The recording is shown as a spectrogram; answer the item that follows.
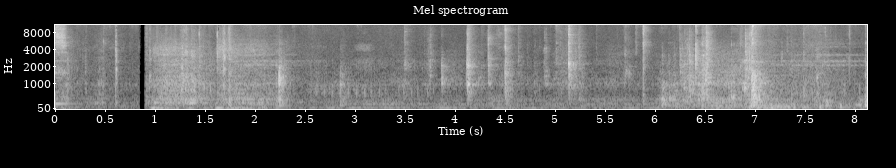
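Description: Hotel key card going into an electronic door lock, then the handle and door working as it is unlocked and opened: a series of separate clicks and knocks with handling noise between them.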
